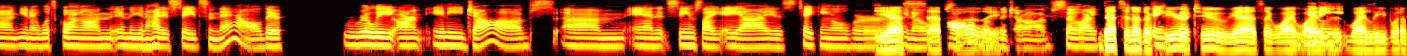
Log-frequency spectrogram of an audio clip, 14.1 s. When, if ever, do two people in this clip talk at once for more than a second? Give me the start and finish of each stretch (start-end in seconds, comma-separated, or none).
8.7-10.1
